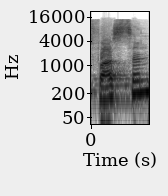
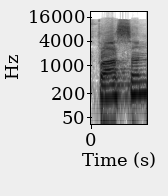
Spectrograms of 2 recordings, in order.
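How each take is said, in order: First: "fasten" as fas-ten, T audible; T sounded. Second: "Fasten" as fassen, no T; silent T. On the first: Teacher shows what not to say, T sounded in "fasten". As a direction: say "fasten" pronouncing the T. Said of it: "not fasten". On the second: Teacher models common words, silent T in "Fasten". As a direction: say "Fasten" with the T dropped. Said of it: "T is not pronounced". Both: Shown as a demonstration.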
